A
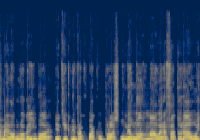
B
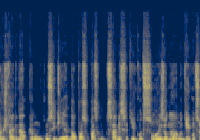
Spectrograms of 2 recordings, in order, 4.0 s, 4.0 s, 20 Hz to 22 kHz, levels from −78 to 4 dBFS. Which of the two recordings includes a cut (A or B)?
A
